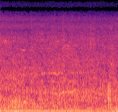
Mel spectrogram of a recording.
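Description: Steady outdoor noise: a low rumble and hiss, with faint distant voices.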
